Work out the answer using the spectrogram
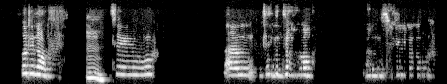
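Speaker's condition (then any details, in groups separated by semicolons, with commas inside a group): Cerebral palsy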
